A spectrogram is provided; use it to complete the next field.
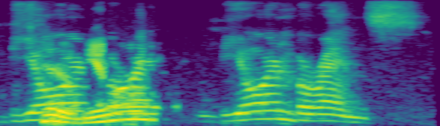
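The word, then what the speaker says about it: Björn Barends: Because I don't necessarily know how to pronounce it. Bjorn Berens.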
